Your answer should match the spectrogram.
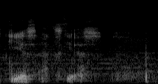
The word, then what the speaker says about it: Geas X Geas: Geas X Geas. Or maybe it's like Hunter Hunter, where you don't actually say the X. Geas Geas. No, we'll pronounce it as Geas X Geas.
